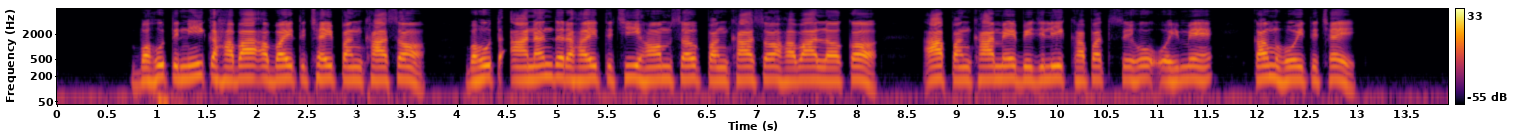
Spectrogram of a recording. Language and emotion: Maithili, neutral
